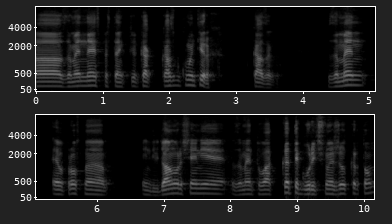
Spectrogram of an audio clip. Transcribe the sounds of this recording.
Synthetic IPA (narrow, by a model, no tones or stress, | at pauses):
əzɐmɛnːɛːspɛst̪ɛnkak̚azɡokomɛnt̪iɾəx | kazəɡo | zɐmɛn | ɛvɐpɾɔsnɐ | ind̪ivid̪ualˠnoɾɛʃɛniɛzɐmɛnt̪ovakɐt̪ɛɡoɾit͡ʃnoɛʒɤlˠt̪̚kɐɾt̪ɔn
